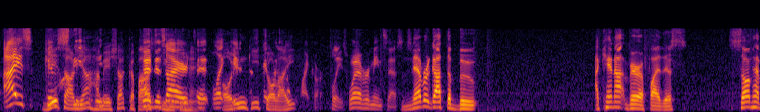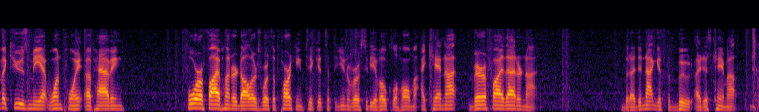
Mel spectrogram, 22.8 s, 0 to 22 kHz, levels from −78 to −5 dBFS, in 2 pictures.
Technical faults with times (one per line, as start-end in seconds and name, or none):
0.90-1.49 speech suppressed in double talk
2.10-2.48 speech suppressed in double talk
2.92-2.99 speech suppressed in double talk
3.51-4.64 speech suppressed in double talk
